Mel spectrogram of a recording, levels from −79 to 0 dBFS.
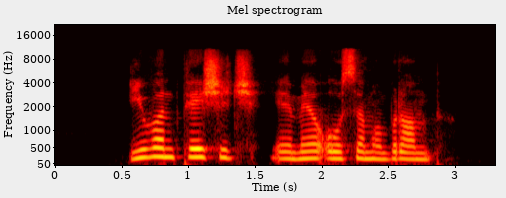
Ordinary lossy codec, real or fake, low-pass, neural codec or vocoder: none; fake; 10.8 kHz; codec, 16 kHz in and 24 kHz out, 0.8 kbps, FocalCodec, streaming, 65536 codes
